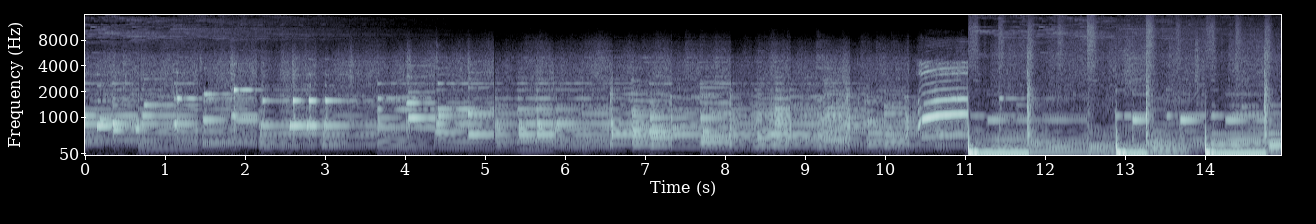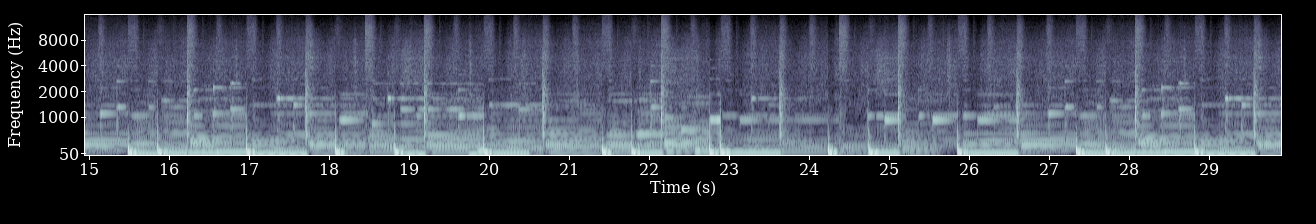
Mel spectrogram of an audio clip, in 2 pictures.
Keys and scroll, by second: 0.4 super+z, 12.1 space, 17.9 super+z, 18.1 space.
